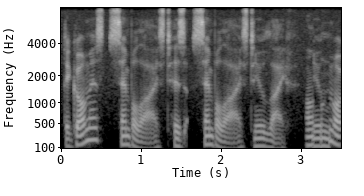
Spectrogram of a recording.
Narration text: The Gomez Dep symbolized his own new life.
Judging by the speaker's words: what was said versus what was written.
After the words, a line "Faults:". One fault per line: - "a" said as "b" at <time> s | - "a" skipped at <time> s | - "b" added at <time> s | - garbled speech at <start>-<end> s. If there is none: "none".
The Gomez Symbolized his symbolized new life. [garbled]
Faults:
- "Dep" skipped at 0.5 s
- "own" said as "symbolized" at 1.6 s
- garbled speech at 3.0-3.5 s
